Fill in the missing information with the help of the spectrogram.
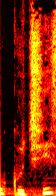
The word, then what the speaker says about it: Cuxi: Ici de parents originaires pardon, du Cap-Vert, Lissandro Cucci, si je le dis bien, tu l'as dit parfaitement.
